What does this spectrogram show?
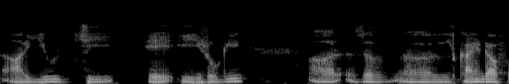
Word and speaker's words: rugae: That folds are called as a rugae, or whatever the pronunciation, R-U-G-A-E, rugae, or the kind of a villi or um, wavy appearance in a internal skin of a stomach.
